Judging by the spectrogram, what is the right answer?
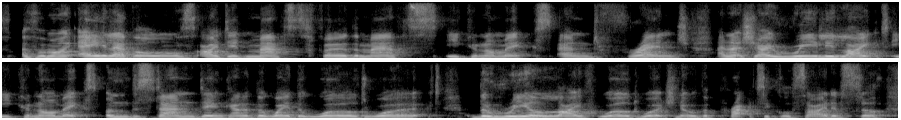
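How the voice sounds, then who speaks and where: A woman speaks at a medium pitch with fairly even intonation. Noticeable background noise runs behind her. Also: moderate pace, hardly any pauses. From northern England, between Liverpool and Manchester. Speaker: property investor and TV personality. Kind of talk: podcast interview.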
